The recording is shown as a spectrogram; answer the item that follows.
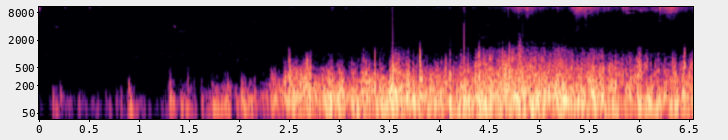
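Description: Wind buffeting the microphone: patchy low gusts at first, then a loud, continuous rumbling blast from about two seconds in.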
